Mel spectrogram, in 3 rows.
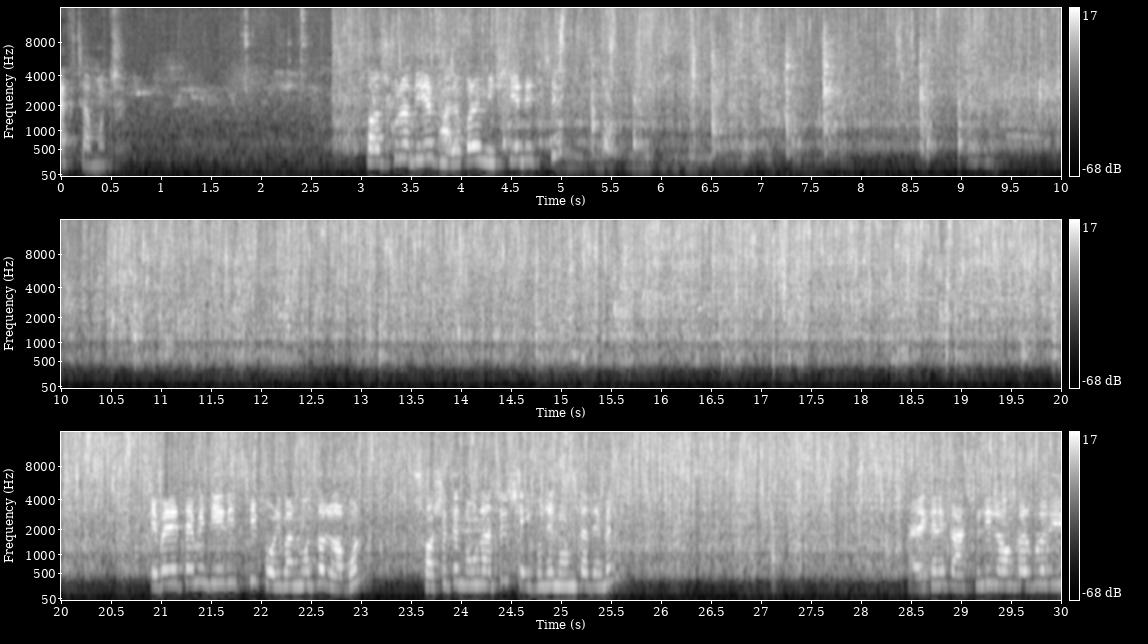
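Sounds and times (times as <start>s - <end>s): vegetables sizzling in oil: 2.6s - 30.0s
spatula knocking and scraping pan: 2.8s - 9.2s.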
